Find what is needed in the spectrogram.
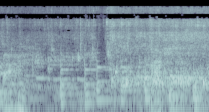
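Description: Water from a homemade PVC-pipe filter running out of a plastic tap into a drinking glass, with background music playing over it.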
